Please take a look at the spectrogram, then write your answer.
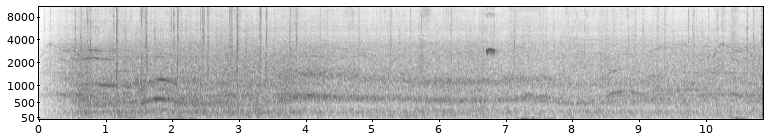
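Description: A football stadium crowd in Fernbus Coach Simulator, heard from the team bus on the way to Dortmund, makes a continuous broad murmur and roar. A steady engine hum sits underneath it.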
